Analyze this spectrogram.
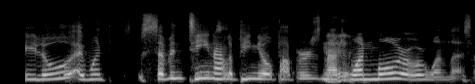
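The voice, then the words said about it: Poor attempt at German accent. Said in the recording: “I cannot do a German accent, by the way. Just found that out.”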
